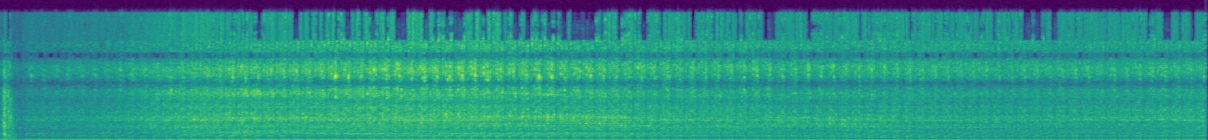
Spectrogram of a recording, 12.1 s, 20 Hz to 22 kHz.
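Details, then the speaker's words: Rebuilt VR6 at first start after reinstallation: catches and settles into a deep idle with a faint, slightly uneven chug; owner suspects a missed vacuum line, unconfirmed; rough idle. "He's chugging a little bit. Maybe I missed the vacuum line."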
